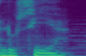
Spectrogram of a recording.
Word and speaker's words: Lucía: Mi nombre era Lucía, con acento en la I, pero en el sistema era solo un nombre tachado, una identidad cancelada, una mujer muerta.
